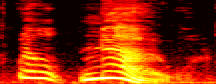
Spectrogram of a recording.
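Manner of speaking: put-on high young boy's voice; lightly voiced boy Danny; child's voice. A narrator's reading. Danny voiced in read story.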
